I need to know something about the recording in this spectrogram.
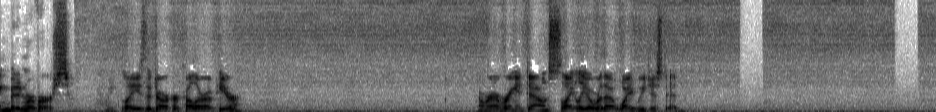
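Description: An airbrush hisses softly.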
